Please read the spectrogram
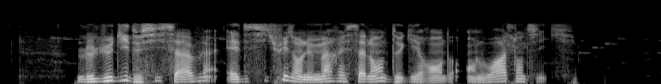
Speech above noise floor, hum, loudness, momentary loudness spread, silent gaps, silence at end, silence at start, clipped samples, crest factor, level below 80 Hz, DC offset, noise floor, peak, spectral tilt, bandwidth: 44 dB; none; -19 LUFS; 11 LU; none; 0.85 s; 0.75 s; under 0.1%; 20 dB; -52 dBFS; under 0.1%; -63 dBFS; -2 dBFS; -4.5 dB/octave; 7.4 kHz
